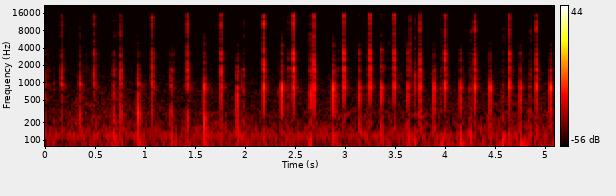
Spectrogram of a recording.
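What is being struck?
Plastic game controller.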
